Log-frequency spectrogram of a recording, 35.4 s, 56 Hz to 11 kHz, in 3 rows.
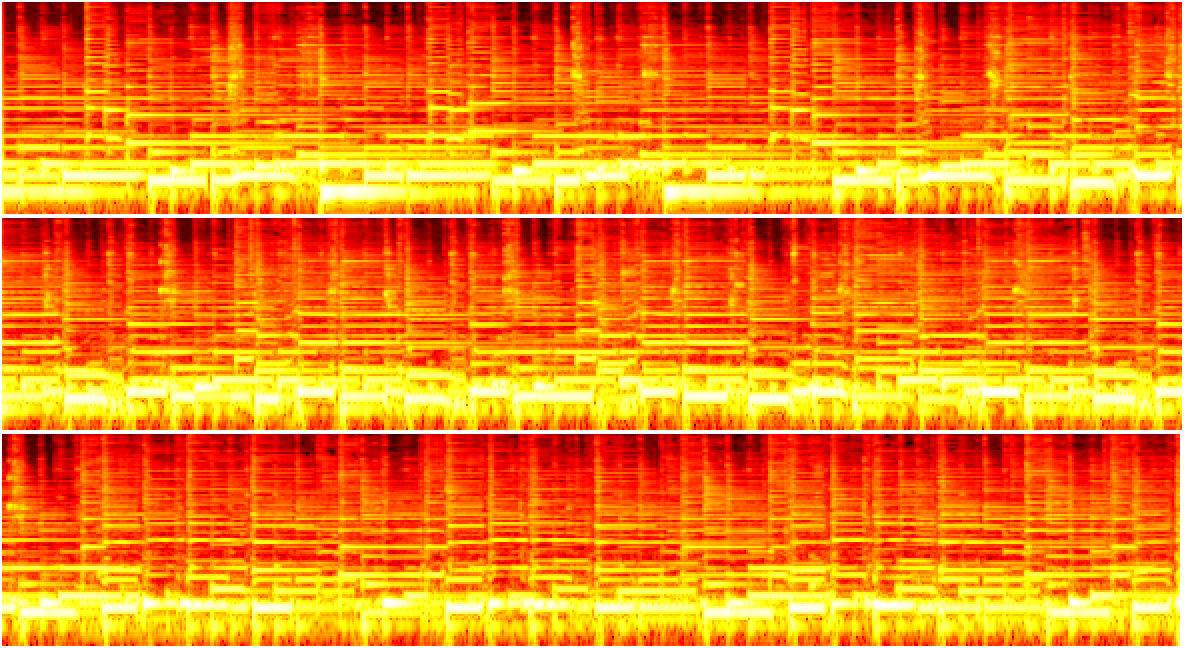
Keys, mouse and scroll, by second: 0.0-2.9 middle drag, 2.9 click, 4.1 click, 11.1 ctrl+s, 11.5-12.5 middle drag, 12.5-15.7 drag, 16.0 ctrl+s, 16.3 middle click, 17.1 shift+a, 20.1 click, 21.0 ctrl+s, 21.1 click, 21.9 alt+middle click, 23.1 click, 23.6-24.1 scroll down 4, 24.1 scroll up 1, 24.8 click, 27.6 Tab, 27.6-29.5 middle drag, 29.5 3, 29.6 click, 29.9 scroll down 2, 30.1 middle click, 31.0 ctrl+s, 31.6 click, 32.1 click, 32.5 shift+middle click, 33.4 click, 34.6 shift+middle click, 34.9-35.3 scroll up 3, 35.1 middle click.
